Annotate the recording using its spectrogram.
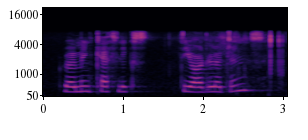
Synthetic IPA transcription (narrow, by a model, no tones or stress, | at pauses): ɹomə̃nkʰaθliks | θiɔdlɔd͡ʒə̃nz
